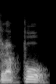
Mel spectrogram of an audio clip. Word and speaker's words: rapport: out the o sound the T at the end is silent we eliminate it or we remove it the pronunciation of that word does not change but if we remove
